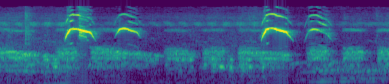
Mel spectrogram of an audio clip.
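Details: White-breasted waterhen chick calling plaintively: thin, high, arched whistled peeps, given singly and in quick pairs about every second and a half, over a steady murmur of lower background sound.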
